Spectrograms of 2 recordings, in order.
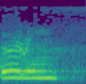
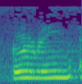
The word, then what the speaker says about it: Urim: As a picture, they were to be under subjection to these two mysterious stones that God put inside, called Urim and Thummim. Those are the Hebrew pronunciations. Some folk pronounce them with English pronunciations of Urim and Thummim, but actually they're Hebrew words, Urim and Thummim.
